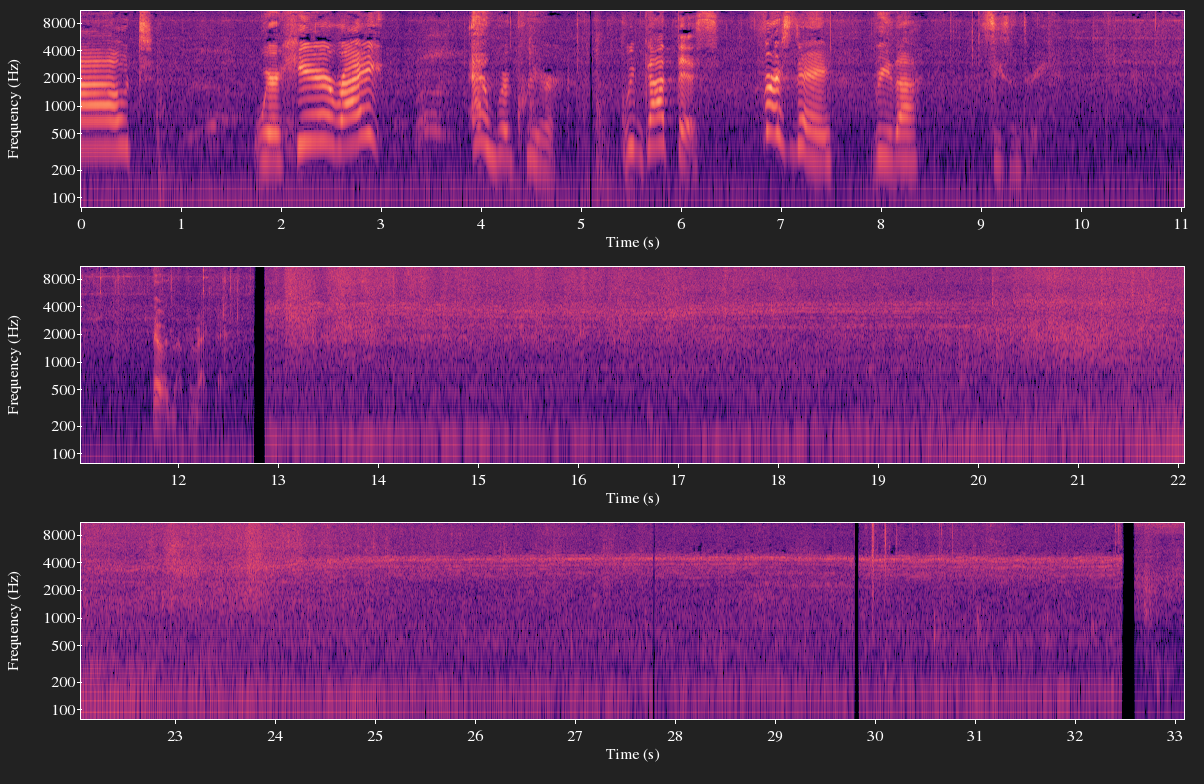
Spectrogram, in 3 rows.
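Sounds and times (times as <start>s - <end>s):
car engine and road noise: 12.6s - 32.5s.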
